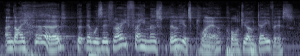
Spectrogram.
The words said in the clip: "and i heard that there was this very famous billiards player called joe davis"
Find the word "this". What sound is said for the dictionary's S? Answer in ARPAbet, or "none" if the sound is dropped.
none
